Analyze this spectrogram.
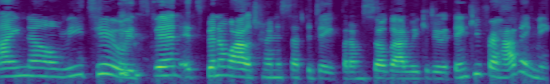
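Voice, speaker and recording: A woman with an American accent speaks in a high voice with a bright, sharp tone, lively intonation, big swings in loudness and hardly any pauses. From US, Maryland. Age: 20s. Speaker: singer. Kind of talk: interview.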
